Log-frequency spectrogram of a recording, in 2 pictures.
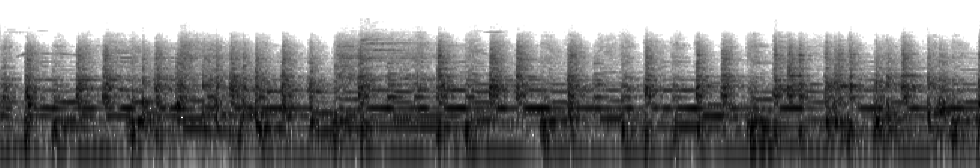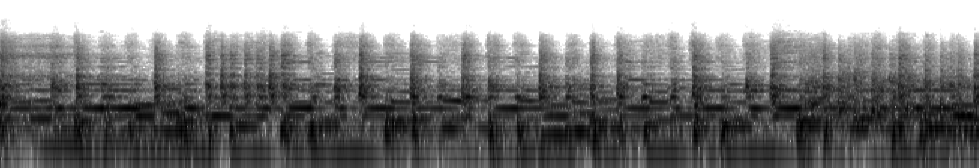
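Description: A band playing live in a small room: a drum kit keeps a rapid, steady beat under amplified electric guitar and held bass notes.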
